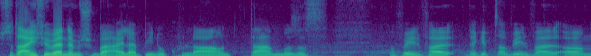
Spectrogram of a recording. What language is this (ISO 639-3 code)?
deu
